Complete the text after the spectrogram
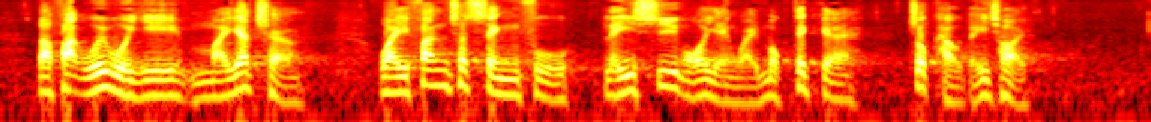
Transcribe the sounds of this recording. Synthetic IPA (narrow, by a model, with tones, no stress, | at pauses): laː˨pfaː˧t̚wuː˨˥jwuː˨˩jjiː˨˧m̩˨˩hɐ˨jːɐ˥t̚t͡ʃʰœ̰ː˨˩ŋ | wɐ˨jfɐ˥nt͡ʃʰɵ˥t̚sɪ˧ŋfuː˨˩ | le˨˧jsyː˥ŋɔː˨˧jɪ˨˩ŋwɐ̰˨˩jmʊ˨k̚t̪ɪ˥kːɛ˧ | t͡sʊ˥kʰːɐ̰˨˩wpe˨˥jt͡ʃʰɔ̰ː˧j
